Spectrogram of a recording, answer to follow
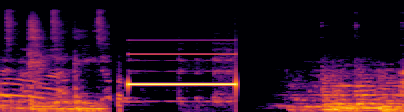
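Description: Music with voices cut off about a second in by a loud, steady, high beep lasting about a second, a censor bleep over a word. A brief silence follows, then club music with a beat comes back in.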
